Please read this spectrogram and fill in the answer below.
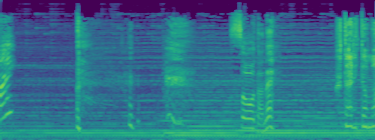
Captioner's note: chuckle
